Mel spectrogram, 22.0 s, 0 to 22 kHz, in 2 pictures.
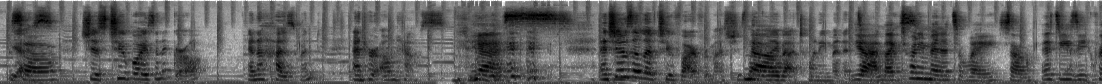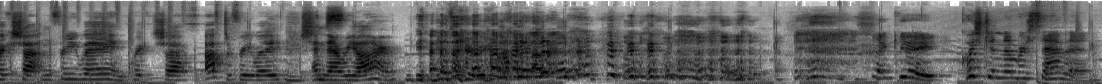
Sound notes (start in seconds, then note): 15.0 all laughing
